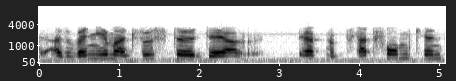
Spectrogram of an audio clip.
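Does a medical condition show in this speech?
Yes: spastic paralysis since birth; mainly in hands, writing or holding full glass looks drunk to outsiders.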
